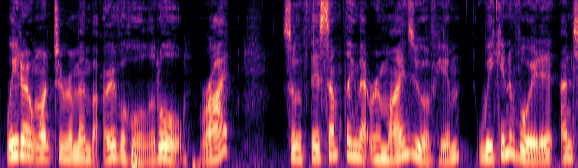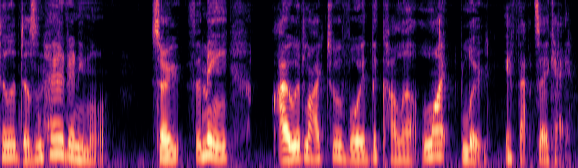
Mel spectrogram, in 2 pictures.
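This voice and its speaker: A woman's voice: mid-range voice, lively intonation, brisk, a little mellow, lightly acted. A woman voicing a caring older girl from a story, casual and reassuring, cheerful with an awkward streak.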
